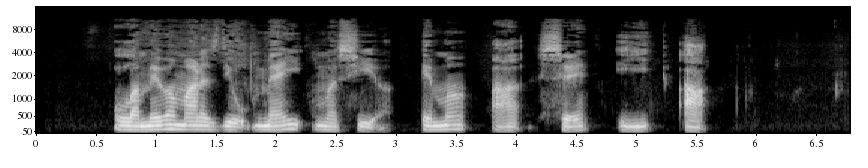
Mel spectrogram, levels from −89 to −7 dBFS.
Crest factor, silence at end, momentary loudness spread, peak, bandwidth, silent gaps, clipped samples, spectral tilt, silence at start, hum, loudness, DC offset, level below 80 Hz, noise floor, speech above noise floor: 22 dB; 1.2 s; 11 LU; 0 dBFS; 11.5 kHz; none; under 0.1%; -5.5 dB/octave; 0.65 s; none; -21 LUFS; under 0.1%; -54 dBFS; -65 dBFS; 45 dB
